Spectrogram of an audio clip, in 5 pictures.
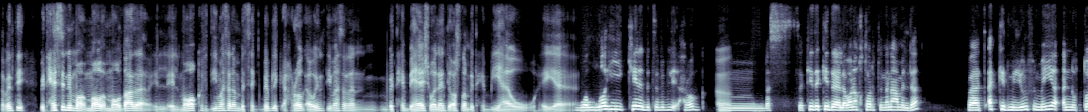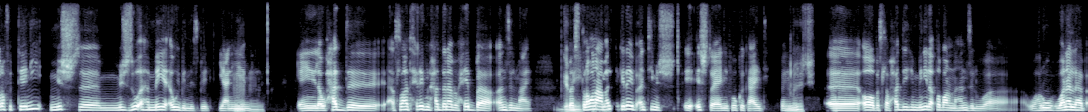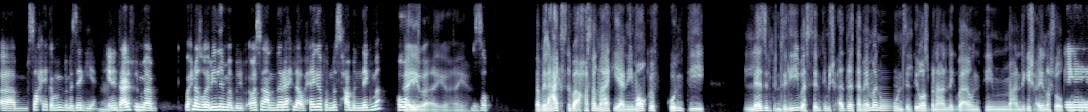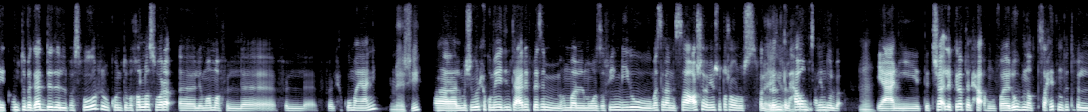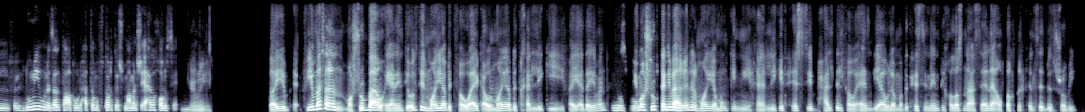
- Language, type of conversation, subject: Arabic, podcast, ازاي بتحافظ على نشاطك طول اليوم؟
- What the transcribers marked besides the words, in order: other background noise; tsk; tsk; in English: "الباسبور"; tapping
